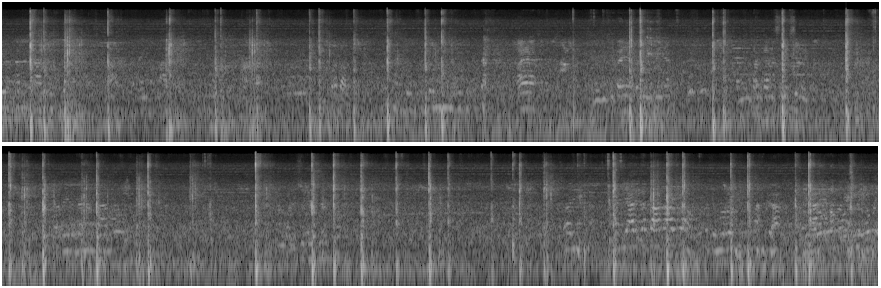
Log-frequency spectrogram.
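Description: Basketballs bounce on an outdoor court with sharp thuds.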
